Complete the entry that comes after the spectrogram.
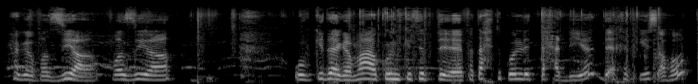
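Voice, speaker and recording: Fast-talking, high-voiced Egyptian woman. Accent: Egyptian Arabic. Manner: animated, repeats phrases for emphasis. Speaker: vlog host. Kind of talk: casual unboxing vlog chat. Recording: noisy home recording, crinkling packets.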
